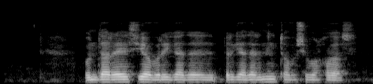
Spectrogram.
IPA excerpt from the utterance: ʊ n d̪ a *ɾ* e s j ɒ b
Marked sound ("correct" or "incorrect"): correct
